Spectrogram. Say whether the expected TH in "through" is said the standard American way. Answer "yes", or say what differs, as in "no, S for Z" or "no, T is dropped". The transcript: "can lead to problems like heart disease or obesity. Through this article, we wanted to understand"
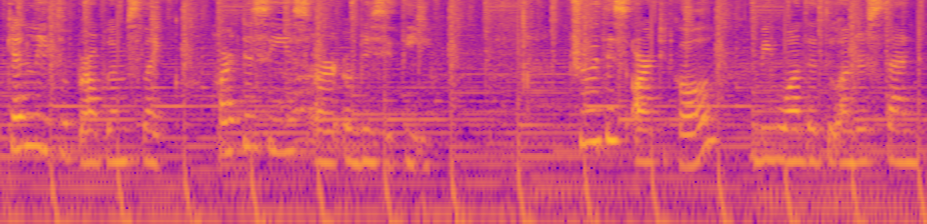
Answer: no, T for TH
